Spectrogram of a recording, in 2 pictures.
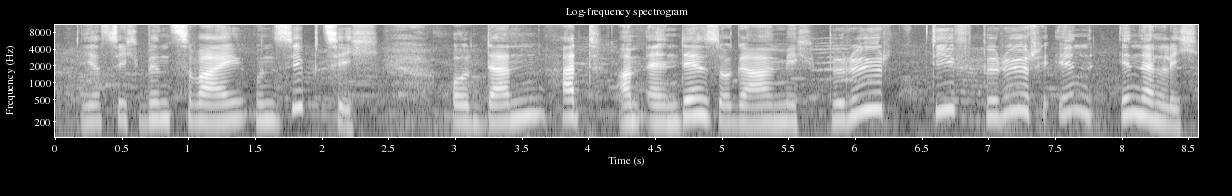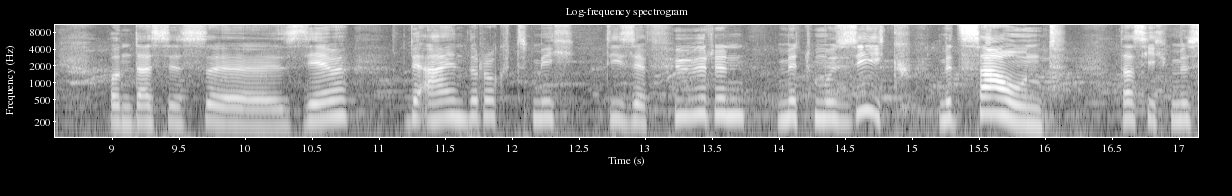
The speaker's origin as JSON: {"language": "German", "country": "Lithuania", "second_language": "German", "lives_now": "Germany", "said": "Nee, ich hatte keine Möglichkeiten, weil ich komme aus Litauen."}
